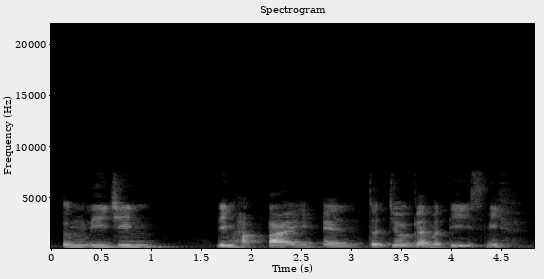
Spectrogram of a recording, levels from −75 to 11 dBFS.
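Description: At 1.76 s and again at 3.36 s, the speech has a single sharp click. Each is a brief tick that cuts across the whole spectrum. The likely cause is dropped samples. A fraction of a millisecond goes missing, so the waveform jumps abruptly.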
